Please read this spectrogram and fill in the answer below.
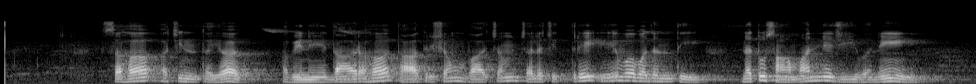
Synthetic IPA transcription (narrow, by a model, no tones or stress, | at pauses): sɐɦɐɐt͡ʃint̪ɐjɐt̪̚ɐbʱineːt̪aːɾɐɦɐ̆t̪a̰ːd̪ɾiʂɐmʋaːt͡ʃɐmt͡ʃɐlɐt͡ʃit̪ɾeːʔeːʋɐʋɐd̪ɐnt̪i | nɐt̪usa̰ːmaːnjɐd͡ʒiːʋɐne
